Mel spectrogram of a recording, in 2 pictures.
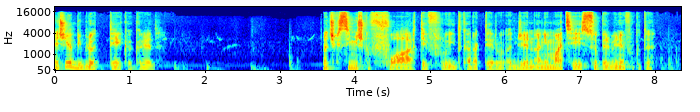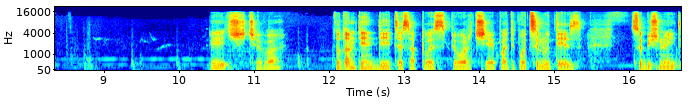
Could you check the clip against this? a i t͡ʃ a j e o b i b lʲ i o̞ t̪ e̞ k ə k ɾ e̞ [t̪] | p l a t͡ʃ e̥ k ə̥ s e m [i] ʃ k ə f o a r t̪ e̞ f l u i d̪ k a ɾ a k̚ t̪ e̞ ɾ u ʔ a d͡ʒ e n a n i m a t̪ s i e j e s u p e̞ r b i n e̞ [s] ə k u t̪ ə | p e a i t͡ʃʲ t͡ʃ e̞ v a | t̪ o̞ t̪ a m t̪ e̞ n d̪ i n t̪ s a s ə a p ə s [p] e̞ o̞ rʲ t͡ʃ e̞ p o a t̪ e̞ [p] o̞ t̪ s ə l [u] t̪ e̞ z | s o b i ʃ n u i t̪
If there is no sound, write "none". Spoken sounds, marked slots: d̪, i, f, p, p, u

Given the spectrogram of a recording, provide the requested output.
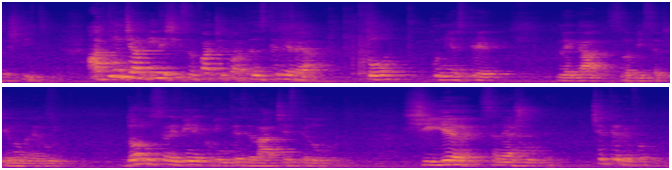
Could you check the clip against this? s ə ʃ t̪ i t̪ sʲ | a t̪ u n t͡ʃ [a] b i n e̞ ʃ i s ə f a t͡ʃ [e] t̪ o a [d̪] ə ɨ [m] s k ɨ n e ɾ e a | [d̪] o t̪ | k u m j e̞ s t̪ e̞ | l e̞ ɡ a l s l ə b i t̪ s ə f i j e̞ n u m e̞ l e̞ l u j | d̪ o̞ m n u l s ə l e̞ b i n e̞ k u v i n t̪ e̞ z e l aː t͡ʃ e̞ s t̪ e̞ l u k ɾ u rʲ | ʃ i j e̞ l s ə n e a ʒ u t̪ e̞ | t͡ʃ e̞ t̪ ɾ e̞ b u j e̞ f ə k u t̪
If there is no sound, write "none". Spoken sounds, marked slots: a, e, t̪, n, t̪

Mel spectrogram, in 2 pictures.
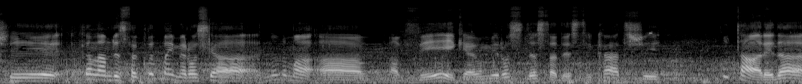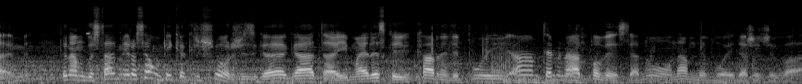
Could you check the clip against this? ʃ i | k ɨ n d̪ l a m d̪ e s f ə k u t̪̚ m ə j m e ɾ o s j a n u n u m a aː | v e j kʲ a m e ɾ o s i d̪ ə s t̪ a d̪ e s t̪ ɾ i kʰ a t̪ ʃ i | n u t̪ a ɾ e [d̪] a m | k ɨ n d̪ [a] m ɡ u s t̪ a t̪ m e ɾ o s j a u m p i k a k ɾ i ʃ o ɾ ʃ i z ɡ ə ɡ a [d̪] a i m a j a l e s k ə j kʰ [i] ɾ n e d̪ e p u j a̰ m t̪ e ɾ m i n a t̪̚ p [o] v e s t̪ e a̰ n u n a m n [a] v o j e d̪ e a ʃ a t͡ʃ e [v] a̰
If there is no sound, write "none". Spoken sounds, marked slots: d̪, a, t̪, a, o, e, v

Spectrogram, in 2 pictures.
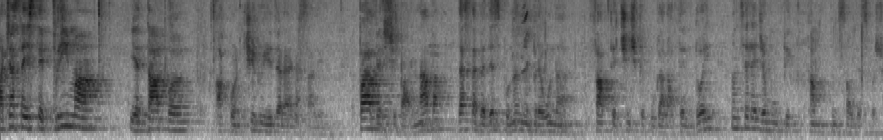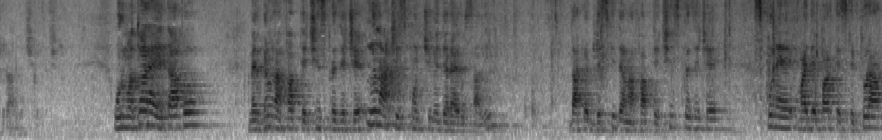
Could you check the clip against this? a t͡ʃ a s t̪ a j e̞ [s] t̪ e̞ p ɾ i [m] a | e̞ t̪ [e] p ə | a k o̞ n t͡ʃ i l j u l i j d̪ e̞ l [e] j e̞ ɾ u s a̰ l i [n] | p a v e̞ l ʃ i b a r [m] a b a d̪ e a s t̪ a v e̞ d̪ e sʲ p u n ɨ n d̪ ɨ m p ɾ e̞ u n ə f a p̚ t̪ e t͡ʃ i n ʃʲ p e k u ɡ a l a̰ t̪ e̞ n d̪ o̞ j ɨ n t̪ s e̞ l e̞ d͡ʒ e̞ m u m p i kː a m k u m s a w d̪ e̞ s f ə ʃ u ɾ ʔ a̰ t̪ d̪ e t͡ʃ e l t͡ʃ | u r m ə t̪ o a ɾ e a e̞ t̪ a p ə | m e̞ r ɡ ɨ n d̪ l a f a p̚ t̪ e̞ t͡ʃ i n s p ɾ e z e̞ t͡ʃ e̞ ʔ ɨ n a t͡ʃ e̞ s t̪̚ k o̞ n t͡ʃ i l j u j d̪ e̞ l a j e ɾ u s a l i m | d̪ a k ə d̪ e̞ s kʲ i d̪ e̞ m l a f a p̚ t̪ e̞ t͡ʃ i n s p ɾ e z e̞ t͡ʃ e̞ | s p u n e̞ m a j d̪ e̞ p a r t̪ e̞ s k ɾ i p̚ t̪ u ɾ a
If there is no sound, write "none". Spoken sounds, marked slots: s, m, a, a, m, n

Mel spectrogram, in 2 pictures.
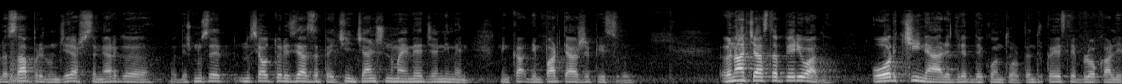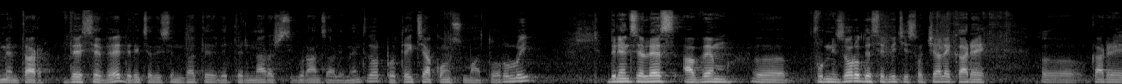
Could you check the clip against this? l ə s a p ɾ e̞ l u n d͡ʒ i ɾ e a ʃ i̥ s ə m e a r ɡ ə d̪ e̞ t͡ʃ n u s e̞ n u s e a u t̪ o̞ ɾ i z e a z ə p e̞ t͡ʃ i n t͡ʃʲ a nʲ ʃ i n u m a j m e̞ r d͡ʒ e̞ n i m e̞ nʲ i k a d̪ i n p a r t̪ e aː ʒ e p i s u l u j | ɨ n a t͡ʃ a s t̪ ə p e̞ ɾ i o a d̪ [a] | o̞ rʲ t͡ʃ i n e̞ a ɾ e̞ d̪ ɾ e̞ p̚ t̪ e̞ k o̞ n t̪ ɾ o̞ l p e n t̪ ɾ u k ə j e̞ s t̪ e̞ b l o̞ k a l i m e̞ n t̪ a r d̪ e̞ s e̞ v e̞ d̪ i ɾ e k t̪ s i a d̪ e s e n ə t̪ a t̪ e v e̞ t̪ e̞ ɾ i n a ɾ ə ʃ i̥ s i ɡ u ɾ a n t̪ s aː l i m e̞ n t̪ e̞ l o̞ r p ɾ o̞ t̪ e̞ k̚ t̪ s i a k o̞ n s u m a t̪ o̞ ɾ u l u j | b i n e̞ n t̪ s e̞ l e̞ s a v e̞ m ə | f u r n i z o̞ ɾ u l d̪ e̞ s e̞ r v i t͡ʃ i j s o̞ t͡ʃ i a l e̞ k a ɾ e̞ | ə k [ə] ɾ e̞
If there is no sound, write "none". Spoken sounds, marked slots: ə, a

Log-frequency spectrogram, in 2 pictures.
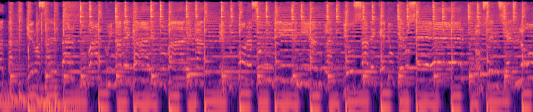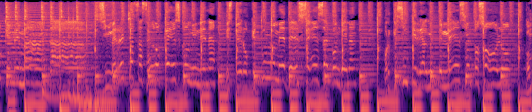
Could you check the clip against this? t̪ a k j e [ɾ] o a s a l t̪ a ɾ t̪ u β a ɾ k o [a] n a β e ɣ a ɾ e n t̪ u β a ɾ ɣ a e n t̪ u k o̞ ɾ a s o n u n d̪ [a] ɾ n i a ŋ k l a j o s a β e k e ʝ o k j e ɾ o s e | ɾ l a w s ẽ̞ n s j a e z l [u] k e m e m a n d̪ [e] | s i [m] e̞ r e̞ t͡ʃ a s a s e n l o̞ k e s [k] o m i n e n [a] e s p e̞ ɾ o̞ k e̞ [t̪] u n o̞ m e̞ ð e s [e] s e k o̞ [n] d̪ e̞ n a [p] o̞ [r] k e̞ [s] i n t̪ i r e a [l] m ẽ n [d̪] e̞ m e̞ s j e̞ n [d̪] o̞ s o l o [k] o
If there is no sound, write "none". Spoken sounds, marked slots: ɾ, i, i, o, a, m, k, a, t̪, e, n, p, ɾ, s, l, t̪, t̪, k

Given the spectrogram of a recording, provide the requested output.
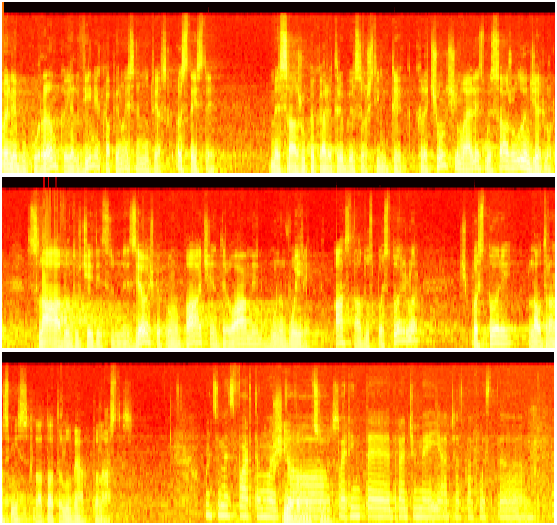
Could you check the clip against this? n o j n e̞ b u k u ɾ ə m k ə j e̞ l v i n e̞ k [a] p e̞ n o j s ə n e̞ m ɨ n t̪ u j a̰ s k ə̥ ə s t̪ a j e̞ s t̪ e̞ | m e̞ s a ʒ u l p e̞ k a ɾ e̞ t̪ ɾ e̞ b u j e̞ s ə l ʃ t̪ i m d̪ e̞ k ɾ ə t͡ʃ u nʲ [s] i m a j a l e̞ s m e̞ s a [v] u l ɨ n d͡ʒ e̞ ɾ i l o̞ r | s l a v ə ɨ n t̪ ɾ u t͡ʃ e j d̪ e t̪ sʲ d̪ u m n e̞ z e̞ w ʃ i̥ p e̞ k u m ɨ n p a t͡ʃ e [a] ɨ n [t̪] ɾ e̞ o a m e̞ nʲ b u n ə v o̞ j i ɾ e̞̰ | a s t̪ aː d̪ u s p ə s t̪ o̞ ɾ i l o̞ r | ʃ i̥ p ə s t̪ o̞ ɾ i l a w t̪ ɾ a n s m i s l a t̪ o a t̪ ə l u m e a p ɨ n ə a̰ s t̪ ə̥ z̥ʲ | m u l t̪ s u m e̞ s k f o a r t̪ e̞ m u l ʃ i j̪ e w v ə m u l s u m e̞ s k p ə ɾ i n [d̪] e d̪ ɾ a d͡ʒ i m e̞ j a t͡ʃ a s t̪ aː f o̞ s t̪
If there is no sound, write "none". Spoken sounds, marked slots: a, ʃ, ʒ, e, t̪, t̪

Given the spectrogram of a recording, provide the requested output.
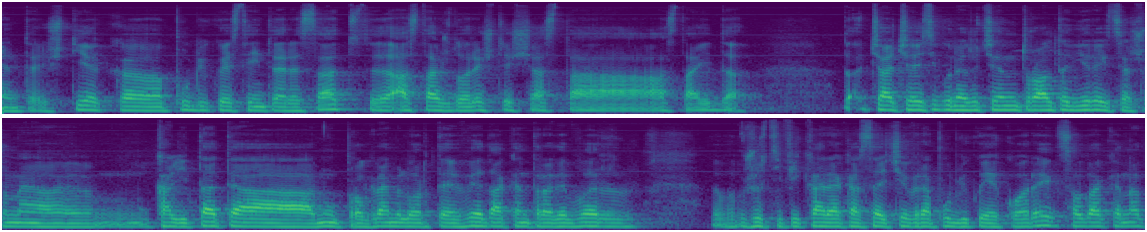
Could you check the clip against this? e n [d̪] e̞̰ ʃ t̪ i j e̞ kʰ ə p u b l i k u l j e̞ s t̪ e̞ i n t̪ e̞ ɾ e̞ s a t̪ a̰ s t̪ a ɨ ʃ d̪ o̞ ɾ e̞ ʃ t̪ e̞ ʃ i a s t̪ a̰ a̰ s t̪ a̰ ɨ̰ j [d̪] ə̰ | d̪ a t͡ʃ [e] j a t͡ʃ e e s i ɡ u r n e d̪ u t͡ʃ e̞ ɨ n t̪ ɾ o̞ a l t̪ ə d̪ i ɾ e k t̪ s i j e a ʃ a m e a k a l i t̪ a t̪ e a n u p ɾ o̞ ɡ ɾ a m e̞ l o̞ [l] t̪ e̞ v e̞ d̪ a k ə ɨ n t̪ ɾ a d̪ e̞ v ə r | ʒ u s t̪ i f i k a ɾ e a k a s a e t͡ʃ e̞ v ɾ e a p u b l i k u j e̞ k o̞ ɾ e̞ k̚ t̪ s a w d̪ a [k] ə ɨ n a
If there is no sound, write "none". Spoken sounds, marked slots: t̪, d̪, e, r, k

